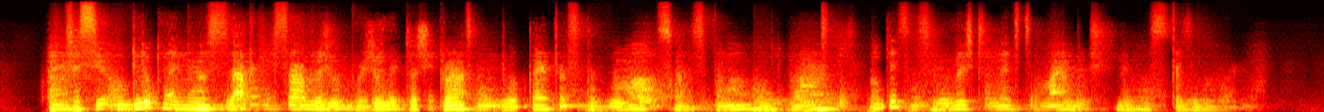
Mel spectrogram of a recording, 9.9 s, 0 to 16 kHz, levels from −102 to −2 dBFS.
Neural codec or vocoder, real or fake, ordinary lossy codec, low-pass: codec, 44.1 kHz, 0.9 kbps, DAC; fake; none; 14.4 kHz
